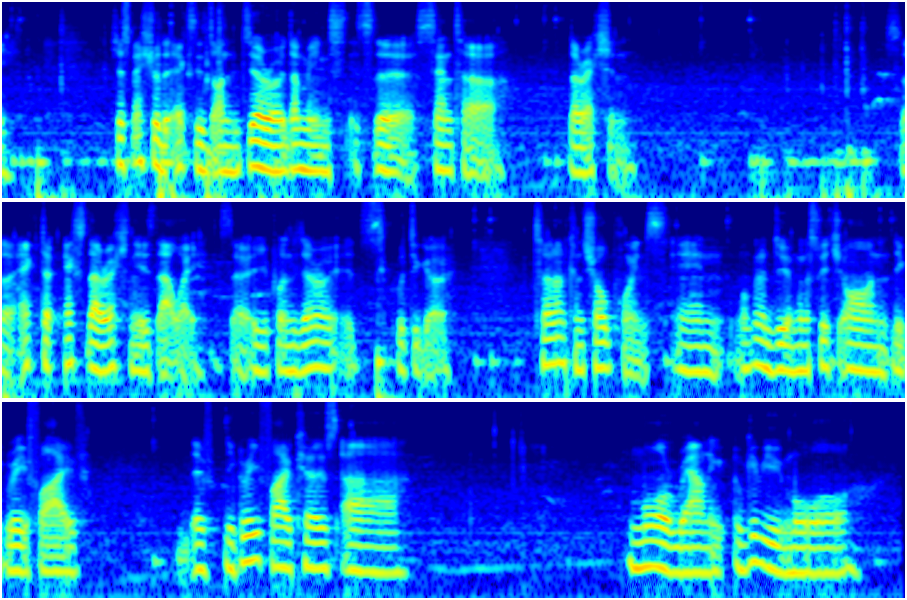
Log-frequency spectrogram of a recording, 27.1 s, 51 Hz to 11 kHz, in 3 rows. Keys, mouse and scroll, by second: 1.6 KP_0, 5.5 click, 8.2 KP_0, 13.8-20.7 drag.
